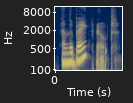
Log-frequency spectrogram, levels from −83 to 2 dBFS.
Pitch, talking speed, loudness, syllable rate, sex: 205 Hz, 265 wpm, -18 LUFS, 5.7 syllables/s, female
